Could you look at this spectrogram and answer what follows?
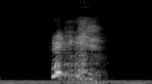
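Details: Induced sneezing, very itchy and tickly, with watery eyes and light-headedness, many hitches and false starts: a single sharp sneeze with a quick breath-in catch before it, over a steady low hum.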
